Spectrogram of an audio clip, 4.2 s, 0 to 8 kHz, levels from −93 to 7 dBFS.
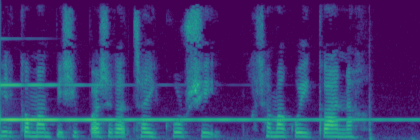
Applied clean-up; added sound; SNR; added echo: none; Bell; -3 dB; none.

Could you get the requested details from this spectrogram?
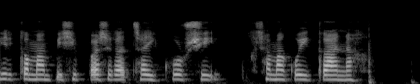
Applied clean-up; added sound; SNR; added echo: none; none; none; none.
